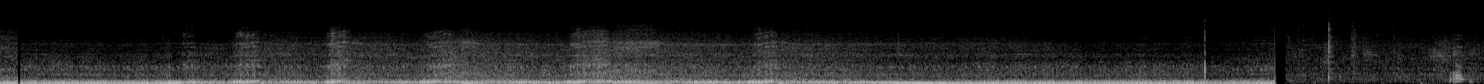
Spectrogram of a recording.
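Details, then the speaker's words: 1988 GMC C1500 just after new MagnaFlow Rumble mufflers replaced one thought backfired and broken internally, which had caused a rod-knock-like rattle. Deep, steady V8 rumble with throttle blips and no knock or rattle; the exhaust sounds healthy. "Nice. Well, that fixed that issue. It sounds way better than I was expecting, actually, considering the mufflers were 32 bucks."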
